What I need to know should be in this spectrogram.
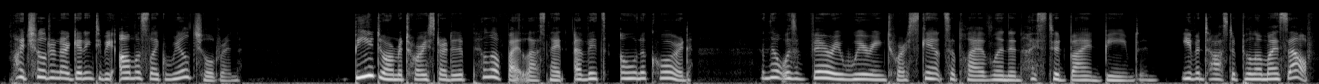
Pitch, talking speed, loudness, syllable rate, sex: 240 Hz, 205 wpm, -19 LUFS, 6.2 syllables/s, female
